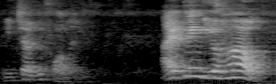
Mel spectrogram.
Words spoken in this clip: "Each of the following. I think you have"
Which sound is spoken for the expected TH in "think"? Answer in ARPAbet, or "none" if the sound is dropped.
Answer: T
